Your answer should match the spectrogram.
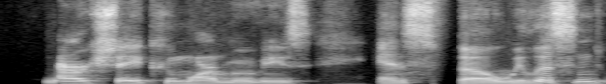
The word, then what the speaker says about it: Akshay Kumar: feel like I'm always saying it wrong it's Akshay Kumar and RJD Kumar is super big stuff he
